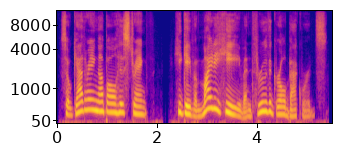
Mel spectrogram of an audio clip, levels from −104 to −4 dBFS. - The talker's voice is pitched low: No, high, 210 Hz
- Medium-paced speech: Yes, average, 175 wpm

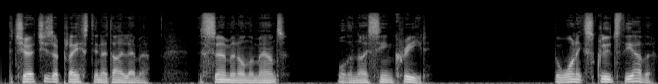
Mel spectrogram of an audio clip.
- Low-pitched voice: Yes, low, 105 Hz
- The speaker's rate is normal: Yes, average, 180 wpm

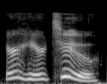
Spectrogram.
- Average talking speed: Yes, average, 170 wpm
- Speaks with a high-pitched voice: Yes, very high, 250 Hz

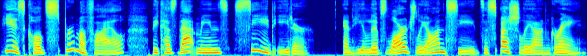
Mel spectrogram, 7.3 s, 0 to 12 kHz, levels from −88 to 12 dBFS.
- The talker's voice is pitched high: Yes, high, 215 Hz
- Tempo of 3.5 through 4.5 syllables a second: No, 4.8 syllables/s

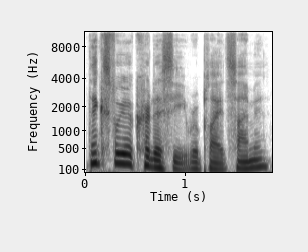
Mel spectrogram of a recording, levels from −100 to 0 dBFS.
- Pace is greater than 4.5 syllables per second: Yes, 5.5 syllables/s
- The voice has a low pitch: Yes, low, 130 Hz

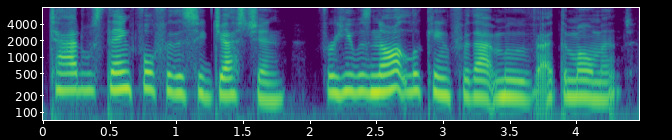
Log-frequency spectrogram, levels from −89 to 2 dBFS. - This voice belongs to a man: No, female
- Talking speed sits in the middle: No, fast, 230 wpm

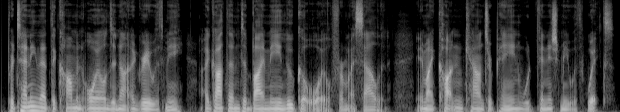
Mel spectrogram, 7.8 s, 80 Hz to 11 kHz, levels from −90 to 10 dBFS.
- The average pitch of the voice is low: Yes, very low, 90 Hz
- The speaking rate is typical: No, fast, 230 wpm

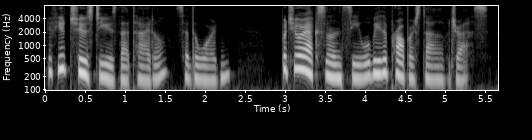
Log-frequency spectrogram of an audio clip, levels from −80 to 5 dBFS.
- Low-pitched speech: No, high, 200 Hz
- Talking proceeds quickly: Yes, fast, 210 wpm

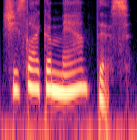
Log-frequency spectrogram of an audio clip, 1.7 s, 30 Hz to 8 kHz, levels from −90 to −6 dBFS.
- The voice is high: Yes, high, 215 Hz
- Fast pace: No, slow, 105 wpm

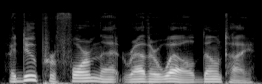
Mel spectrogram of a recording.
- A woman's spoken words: No, male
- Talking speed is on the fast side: No, average, 185 wpm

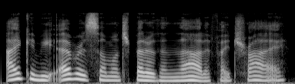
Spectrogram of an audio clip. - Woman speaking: Yes, female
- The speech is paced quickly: Yes, fast, 245 wpm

